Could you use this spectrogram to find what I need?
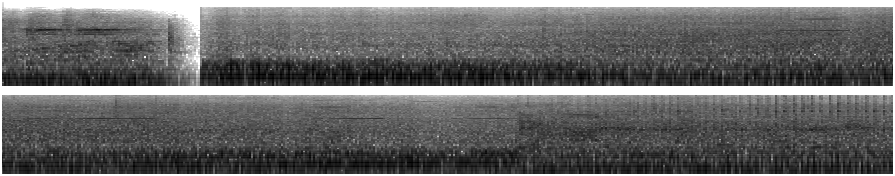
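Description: Motorbike engines hum as they pass along a street.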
